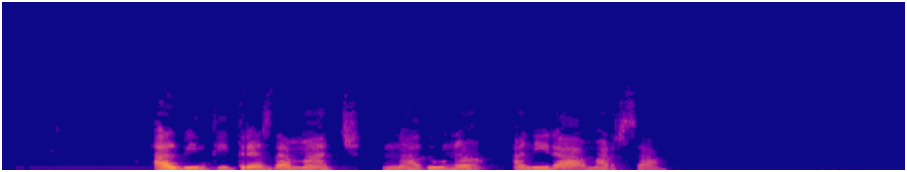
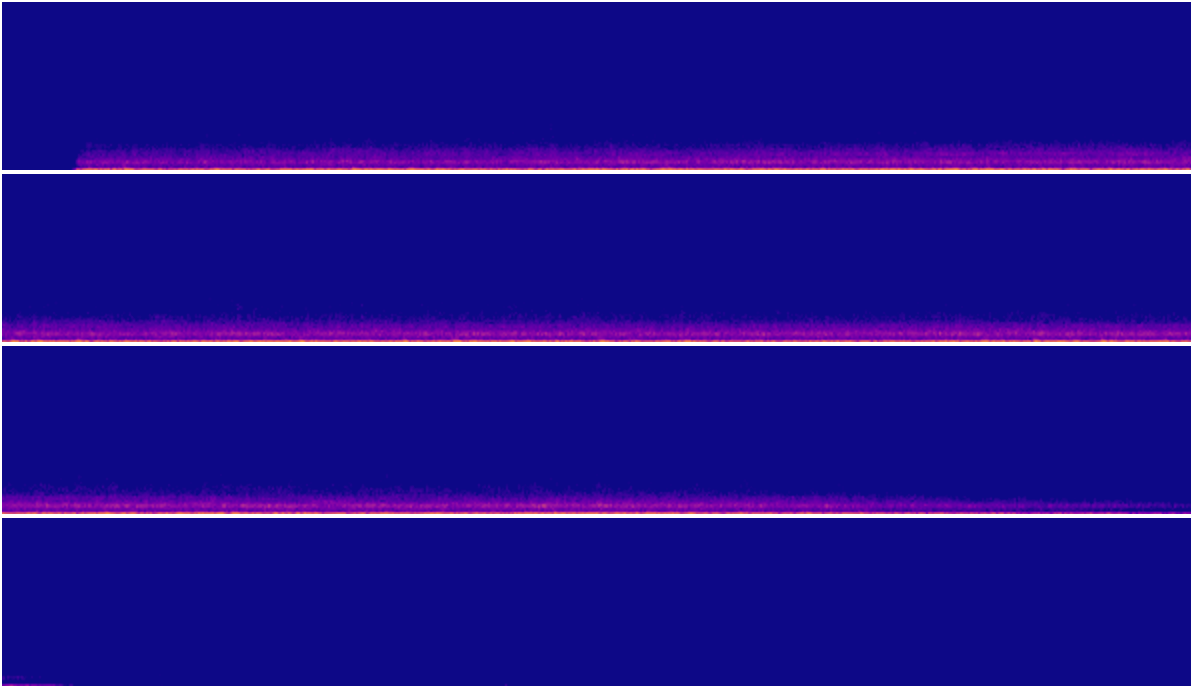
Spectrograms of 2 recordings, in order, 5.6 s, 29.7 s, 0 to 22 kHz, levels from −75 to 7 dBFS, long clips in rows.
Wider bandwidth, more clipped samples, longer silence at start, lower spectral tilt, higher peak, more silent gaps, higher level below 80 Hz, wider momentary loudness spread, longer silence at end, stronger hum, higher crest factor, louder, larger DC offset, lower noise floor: first, 9.2 kHz vs 3.5 kHz; neither; first, 0.95 s vs 0.45 s; second, -5.5 dB/octave vs -9 dB/octave; first, -4 dBFS vs -10 dBFS; neither; second, -86 dBFS vs -28 dBFS; first, 16 LU vs 7 LU; second, 1.5 s vs 7.35 s; neither; first, 22 dB vs 16 dB; about the same, -26 LUFS vs -28 LUFS; neither; second, -76 dBFS vs -90 dBFS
